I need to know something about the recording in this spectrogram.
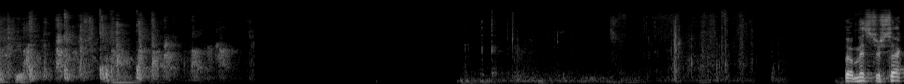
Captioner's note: applause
